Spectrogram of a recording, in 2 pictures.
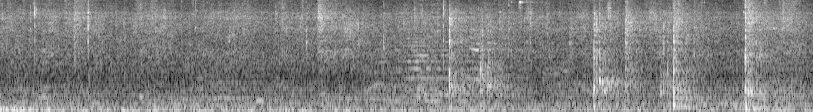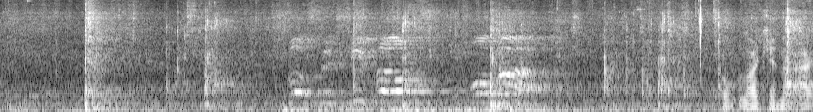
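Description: Two horses stand on wet ground in the rain, their hooves knocking out scattered, irregular clip-clops and thuds at close range while people talk in the background.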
